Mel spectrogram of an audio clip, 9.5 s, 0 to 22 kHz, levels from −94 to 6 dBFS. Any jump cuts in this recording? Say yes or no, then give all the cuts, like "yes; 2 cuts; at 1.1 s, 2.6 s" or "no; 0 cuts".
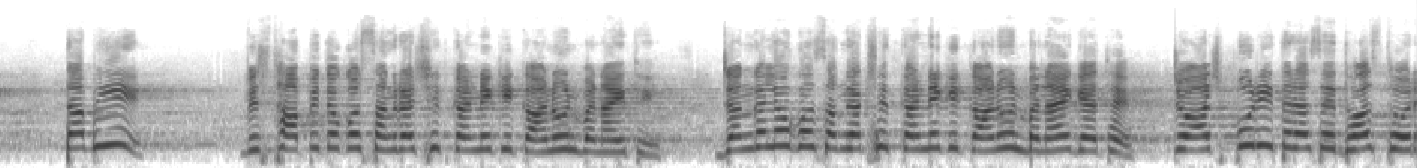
yes; 1 cut; at 7.8 s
